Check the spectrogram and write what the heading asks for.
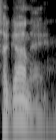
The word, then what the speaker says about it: Hagane: sagane Saigon a uh pronounce it correctly is that classic Ninja Gaiden no it's Hagane it's uh it used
